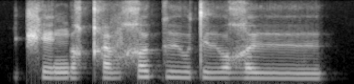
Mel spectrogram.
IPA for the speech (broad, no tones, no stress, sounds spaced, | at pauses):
t͡ʃʰ e ŋ ɯ ʁ qʰ ɨ v χ ɯ k ɨː u̯ t ɨː u̯ ʁ ɨː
